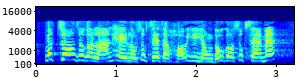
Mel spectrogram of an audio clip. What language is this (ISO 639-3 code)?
yue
